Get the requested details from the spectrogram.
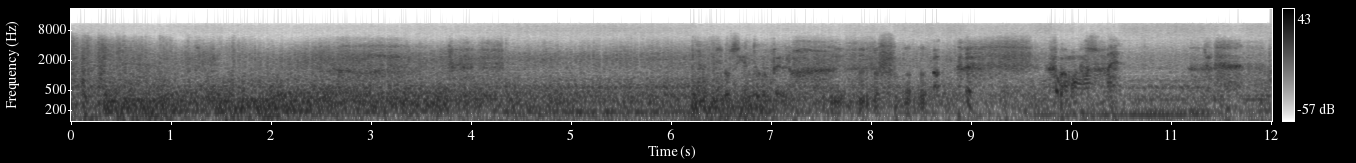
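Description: A man shouts in a low, strained voice.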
